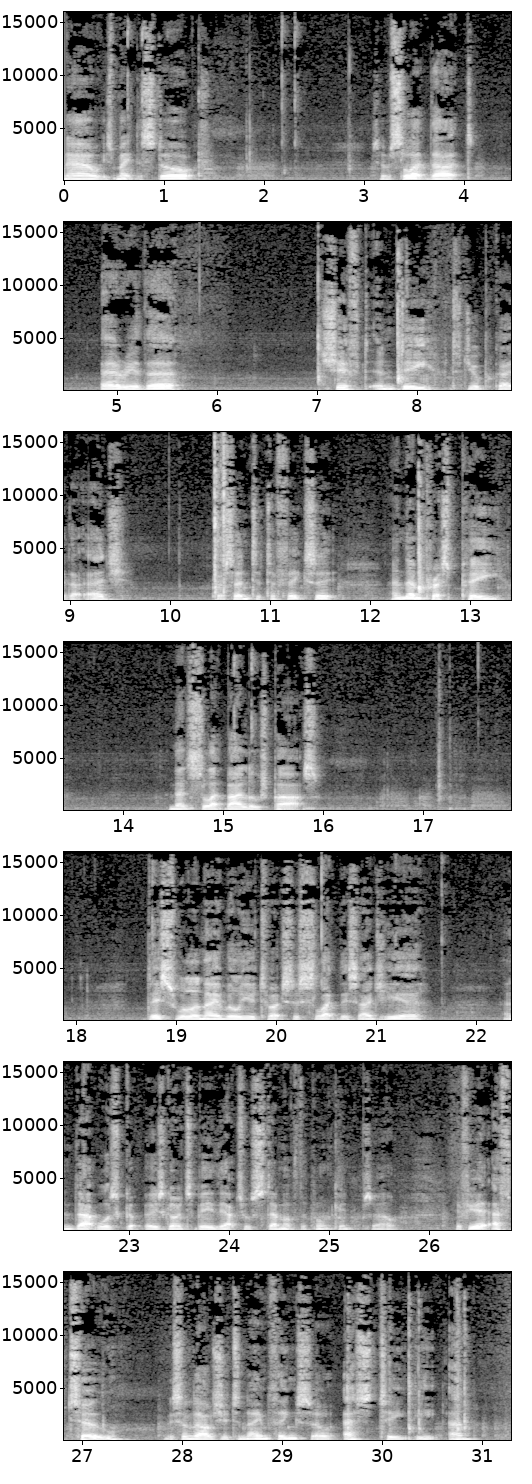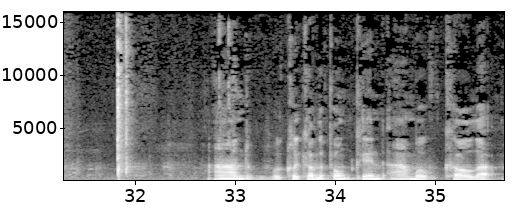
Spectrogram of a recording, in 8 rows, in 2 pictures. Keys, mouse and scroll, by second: 0.5 click, 2.1 alt+click, 7.5 shift+d, 10.2 Return, 12.2 p, 15.3 click, 16.3 scroll, 16.5 scroll down 2, 16.9 Tab, 18.7 click, 19.4 scroll, 20.2 click, 21.4 scroll up 4, 21.4 middle click, 21.6-22.3 scroll down 5, 22.6 middle click, 26.8 F2, 29.4-30.5 typing, 31.6 Return, 32.7 click.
